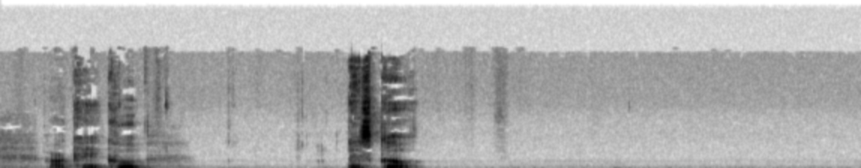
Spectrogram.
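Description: A fabric watch strap rustles softly as it is handled.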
